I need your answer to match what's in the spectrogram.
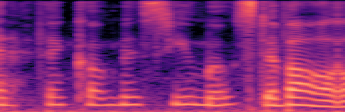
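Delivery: put-on hushed girl voice, put on. Acting out a farewell to friends in a line: hushed Dorothy impression. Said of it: "It's sort of hushed".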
